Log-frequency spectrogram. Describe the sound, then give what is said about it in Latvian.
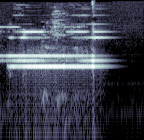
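A bell rings in a parliament chamber before a vote, giving one sustained, bright, steady tone for about a second and a half that then stops and fades out. “Lūdzu, zvanu, balsosim”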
